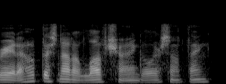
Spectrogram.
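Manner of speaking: quiet muttered whisper. Voicing a character in a car who mutters a complaint: whispering under her breath. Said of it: "Taika's gonna whisper under her gre-, breath".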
